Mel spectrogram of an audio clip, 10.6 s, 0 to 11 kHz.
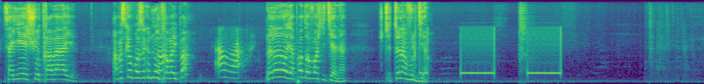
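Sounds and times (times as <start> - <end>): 
speech: 0.1 - 6.5
telephone busy signal after hanging up: 6.9 - 8.4.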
